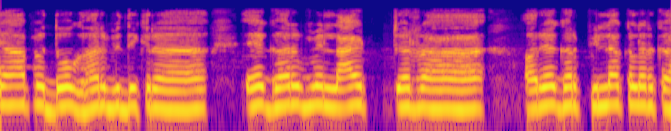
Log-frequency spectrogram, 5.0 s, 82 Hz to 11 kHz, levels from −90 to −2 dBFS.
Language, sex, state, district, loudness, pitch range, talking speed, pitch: Hindi, male, Jharkhand, Ranchi, -11 LUFS, 195-220 Hz, 260 wpm, 210 Hz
